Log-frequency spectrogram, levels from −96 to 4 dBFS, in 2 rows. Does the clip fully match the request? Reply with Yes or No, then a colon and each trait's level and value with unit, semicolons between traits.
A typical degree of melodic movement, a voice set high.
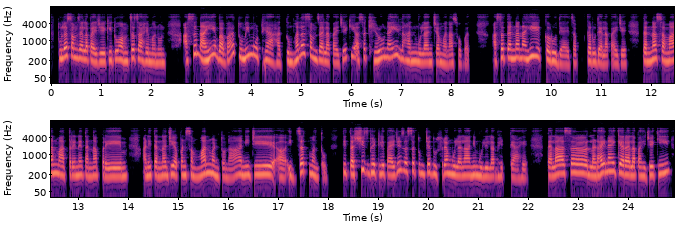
Yes: average, 4.6 semitones; high, 205 Hz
